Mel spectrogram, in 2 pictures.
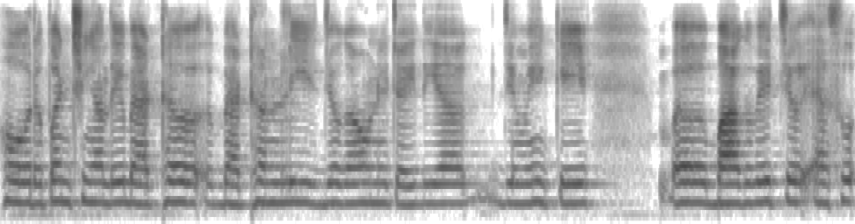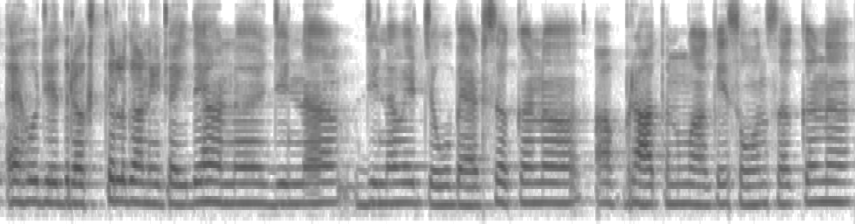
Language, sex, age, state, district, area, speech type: Punjabi, female, 18-30, Punjab, Tarn Taran, rural, spontaneous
